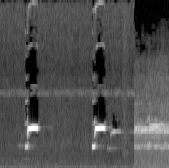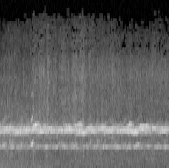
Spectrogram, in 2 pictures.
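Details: Lesser Antillean whistling frog (Eleutherodactylus johnstonei) calling: two short, high whistled two-note calls about a second apart, then a steady, shrill, unbroken high drone of background chorus for the rest of the recording.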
